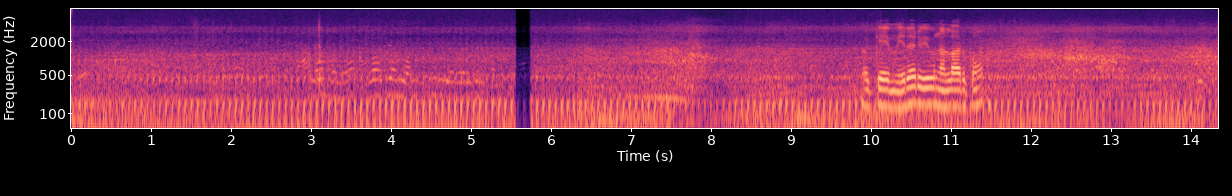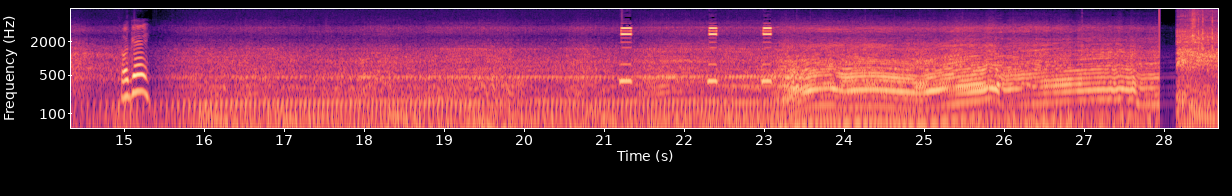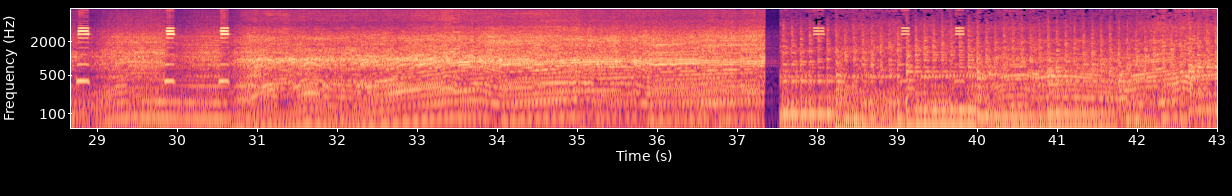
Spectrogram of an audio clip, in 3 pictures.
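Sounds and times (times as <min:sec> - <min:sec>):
motorcycle engine revving: 0:00.0 - 0:43.0
short beeps: 0:21.2 - 0:21.4, 0:28.8 - 0:29.0, 0:37.7 - 0:38.3.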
